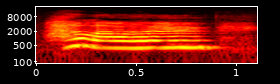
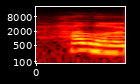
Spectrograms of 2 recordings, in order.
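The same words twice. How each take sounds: First: It is said big and energetic. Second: It is said small and flat.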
